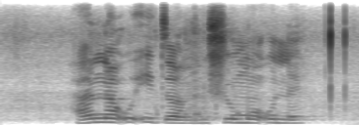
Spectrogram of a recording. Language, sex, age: Venda, female, 20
